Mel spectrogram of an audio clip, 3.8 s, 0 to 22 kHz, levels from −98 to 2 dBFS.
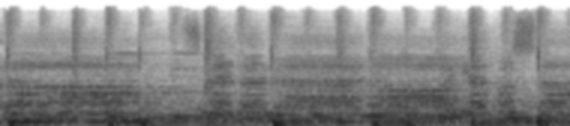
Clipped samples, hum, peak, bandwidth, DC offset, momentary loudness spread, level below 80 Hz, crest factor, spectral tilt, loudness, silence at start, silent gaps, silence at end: under 0.1%; none; -6 dBFS; 17.5 kHz; under 0.1%; 2 LU; -30 dBFS; 16 dB; -5.5 dB/octave; -23 LUFS; 0 s; none; 0 s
